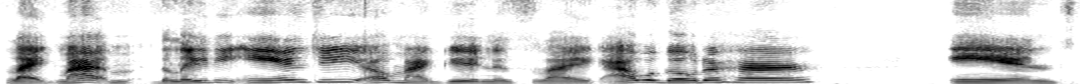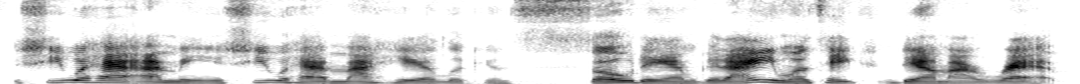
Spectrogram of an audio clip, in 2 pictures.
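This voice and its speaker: A Brooklyn, New York woman hosts a livestream in casual chat, her American accent carrying a country Southern tinge as she talks expressively and repeats phrases for emphasis. Her voice sits at medium pitch with a sharp tone and moderate pace, and there's no room sound.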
